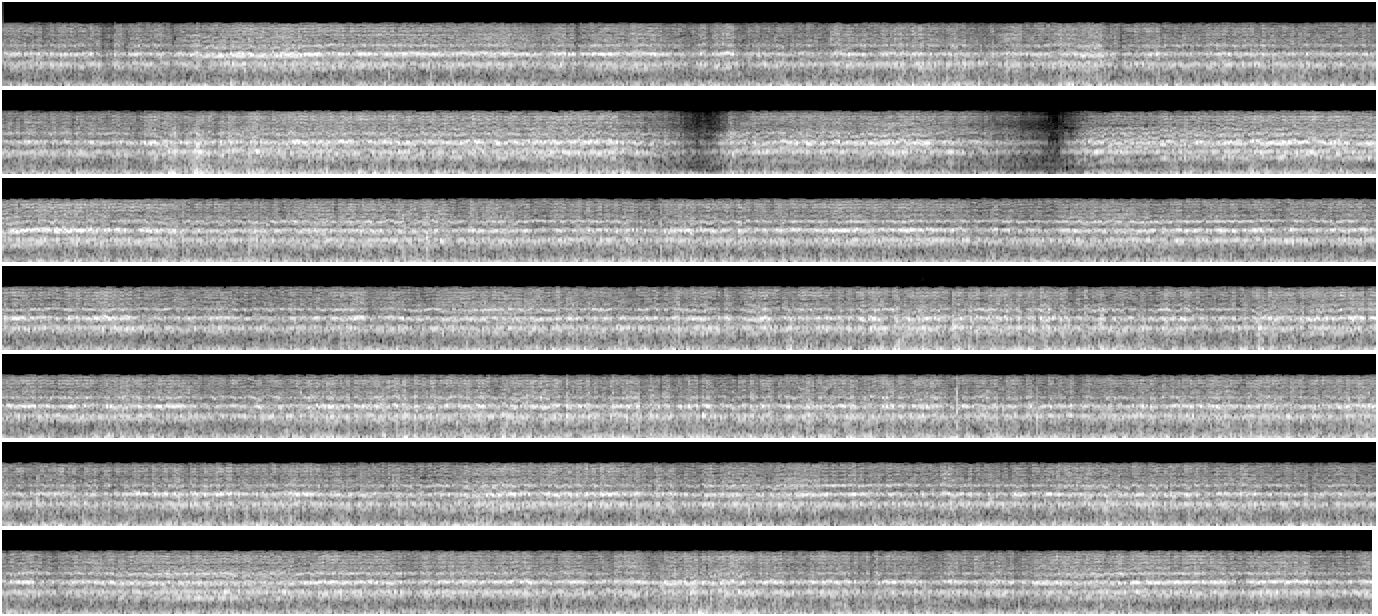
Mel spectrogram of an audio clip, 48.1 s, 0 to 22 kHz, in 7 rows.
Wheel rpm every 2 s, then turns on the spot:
230, 230, 230, 230, 200, 110, 130, 210, 220, 230, 230, 220, 230, 220, 230, 240, 240, 230, 220, 220, 230, 220, 230, 230.
none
